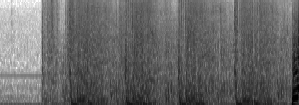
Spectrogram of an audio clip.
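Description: Gunfire from a weapon in the video game Fortnite Battle Royale: several bursts of rapid shots in a row, loud and punchy, with short gaps between them.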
